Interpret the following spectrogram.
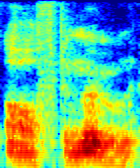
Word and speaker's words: afternoon: let's take the word afternoon the primary stress is on noon which we see indicated by an apostrophe before the syllable noon itself but also we can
